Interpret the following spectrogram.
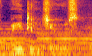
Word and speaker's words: Betelgeuse: will eventually blow up a certain beetlejuice sometimes pronounced beetle juice and also known as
